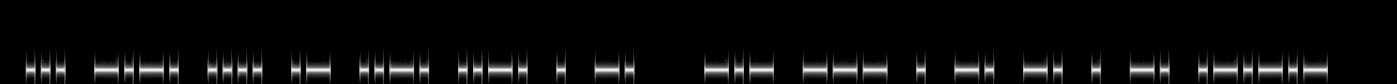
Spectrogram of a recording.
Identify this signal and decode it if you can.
Morse code, heard as a keyed tone, about 16 wpm, 680 Hz. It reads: SCHAFFEN KOENNEN.
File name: Morsekurs / Witze / Witz 21.November 2023 70 F80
